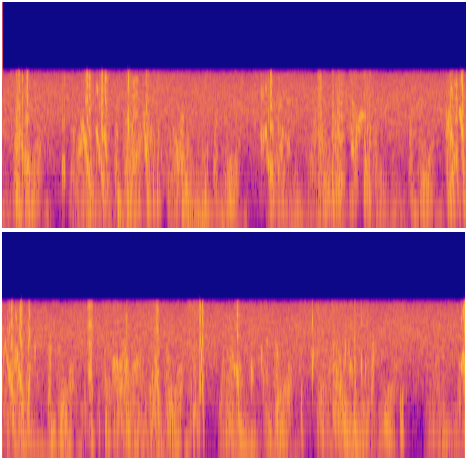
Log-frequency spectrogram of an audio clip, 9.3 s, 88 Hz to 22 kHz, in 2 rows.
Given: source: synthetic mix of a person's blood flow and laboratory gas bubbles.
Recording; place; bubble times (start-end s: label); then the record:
Doppler ultrasound of blood flow; precordium
0.07-0.35 s: bubbles
0.58-0.66 s: bubbles
0.78-1.11 s: bubbles
1.22-1.92 s: bubbles
1.99-2.09 s: bubbles
2.56-2.88 s: bubbles
3.15-3.72 s: bubbles
4.42-5.00 s: bubbles
5.43-6.22 s: bubbles
6.48-6.68 s: bubbles
6.83-7.08 s: bubbles
7.10-7.29 s: bubbles
7.60-7.67 s: bubbles
7.70-8.32 s: bubbles
8.59-8.69 s: bubbles
9.20-9.28 s: bubbles
From the record:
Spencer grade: 3 (all of the cardiac periods contain showers or single bubble signals, but not dominating or overriding the cardiac motion signals); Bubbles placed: only in the low amplitude regions of the cardiac cycle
